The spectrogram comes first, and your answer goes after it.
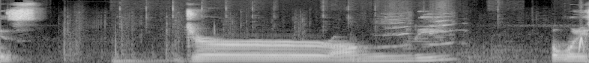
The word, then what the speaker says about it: Zhongli: Also, I think, so Tayu said ZH is pronounced like Jur. So, Zhongli is Zhongli? But when you say it fast, it sounds like a J, so it's Zhongli.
